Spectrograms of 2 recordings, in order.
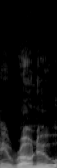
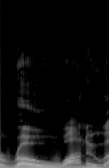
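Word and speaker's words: Roanu: Okay, Ronu or Rowanu, I don't know.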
